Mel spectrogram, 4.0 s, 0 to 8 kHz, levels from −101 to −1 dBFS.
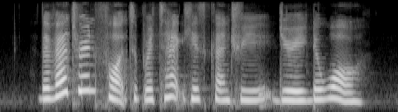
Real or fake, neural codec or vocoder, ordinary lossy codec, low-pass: real; none; AAC, 32 kbps; 7.2 kHz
